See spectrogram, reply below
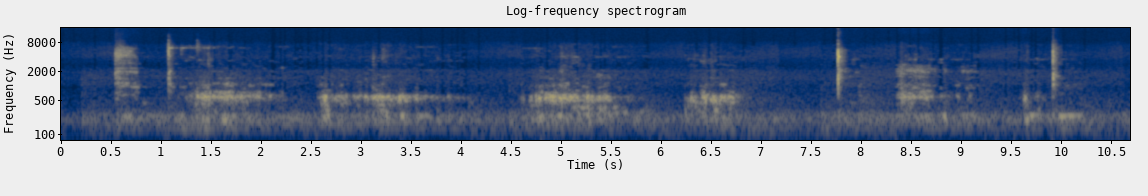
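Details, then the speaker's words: Pulmonary semiology lecture example of rhonchi: rough, low-pitched, turbulent rumbling breath sounds with each breath, described as air passing through viscous airway secretions. "Vocês conseguem perceber que antes era um negócio assim, é um som mais livre, que ele vai passando. Esse som de ronco, ele é um pouco mais turbulento, ele vai passando por um impedimento na hora que ele está indo."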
